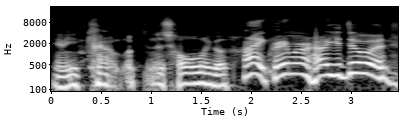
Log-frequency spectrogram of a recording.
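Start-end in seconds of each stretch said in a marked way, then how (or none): 1.8-3.4 much higher, cheery mock greeting; imitating the boss. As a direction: call down into the hole in a bright imitated voice. Retelling the boss greeting him.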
